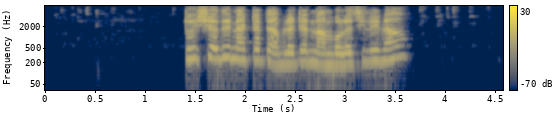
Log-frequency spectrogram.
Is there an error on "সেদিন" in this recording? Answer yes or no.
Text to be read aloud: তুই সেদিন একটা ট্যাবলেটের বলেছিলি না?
no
